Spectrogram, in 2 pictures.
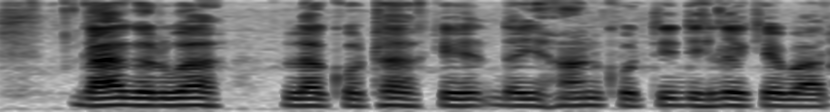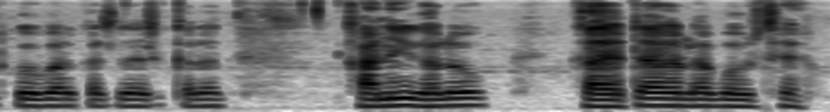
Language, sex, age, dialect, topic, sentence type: Chhattisgarhi, male, 25-30, Western/Budati/Khatahi, agriculture, statement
